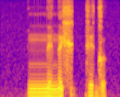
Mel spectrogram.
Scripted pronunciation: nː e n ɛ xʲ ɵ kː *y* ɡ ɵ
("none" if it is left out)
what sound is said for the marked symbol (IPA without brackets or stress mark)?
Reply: e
